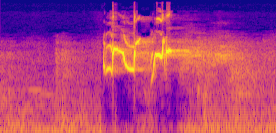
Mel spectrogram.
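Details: Young caged lovebird, described as chatty and vocal, giving a quick burst of bright, high twittering chirps lasting under half a second, then quiet.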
